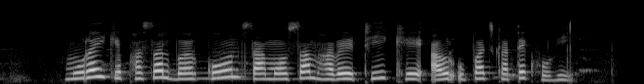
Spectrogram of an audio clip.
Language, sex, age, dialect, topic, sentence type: Chhattisgarhi, female, 18-24, Northern/Bhandar, agriculture, question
